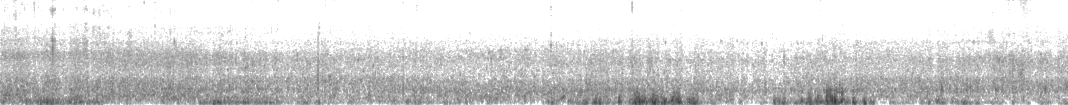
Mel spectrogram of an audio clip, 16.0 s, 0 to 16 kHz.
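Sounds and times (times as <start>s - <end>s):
floodwater rushing: 0.0s - 16.0s
wind rumble on microphone: 3.0s - 4.7s, 8.2s - 10.8s, 11.4s - 13.2s.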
